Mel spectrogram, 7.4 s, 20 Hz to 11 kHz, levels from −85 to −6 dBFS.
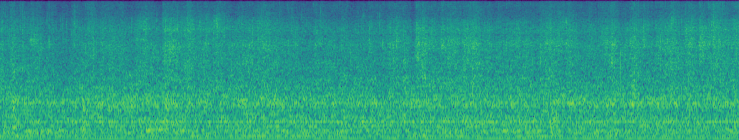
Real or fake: real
